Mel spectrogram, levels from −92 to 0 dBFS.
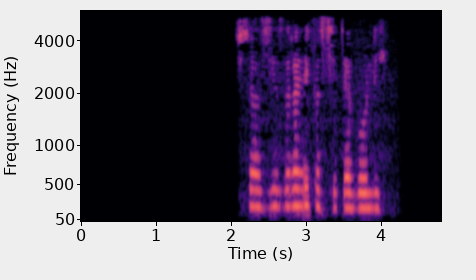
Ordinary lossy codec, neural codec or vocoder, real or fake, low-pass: MP3, 24 kbps; none; real; 5.4 kHz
